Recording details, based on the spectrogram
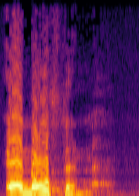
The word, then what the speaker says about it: anothen: The Greek word translated here, from the very first, is pronounced anothen.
